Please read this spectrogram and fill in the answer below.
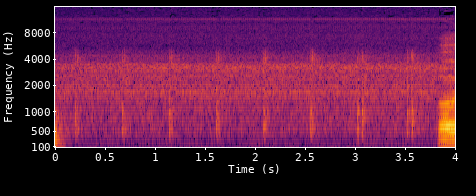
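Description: Faint, even ticking about twice a second over a steady hiss.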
